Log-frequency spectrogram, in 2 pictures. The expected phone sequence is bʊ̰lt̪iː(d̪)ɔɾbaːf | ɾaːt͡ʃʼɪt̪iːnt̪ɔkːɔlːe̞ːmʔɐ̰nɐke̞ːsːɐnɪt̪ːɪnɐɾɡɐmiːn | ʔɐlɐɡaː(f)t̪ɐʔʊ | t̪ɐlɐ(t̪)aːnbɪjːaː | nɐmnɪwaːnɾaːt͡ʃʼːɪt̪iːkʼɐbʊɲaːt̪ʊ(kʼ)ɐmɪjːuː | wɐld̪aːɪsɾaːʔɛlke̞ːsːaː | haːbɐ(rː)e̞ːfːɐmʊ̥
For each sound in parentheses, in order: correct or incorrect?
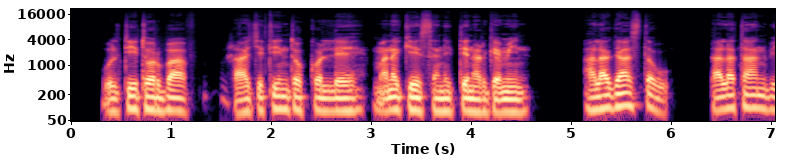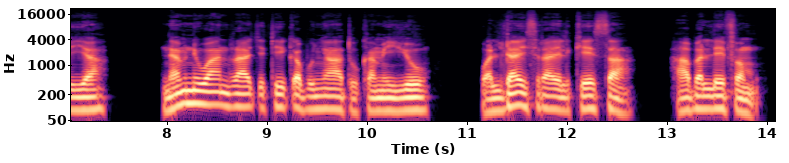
incorrect, incorrect, correct, incorrect, incorrect

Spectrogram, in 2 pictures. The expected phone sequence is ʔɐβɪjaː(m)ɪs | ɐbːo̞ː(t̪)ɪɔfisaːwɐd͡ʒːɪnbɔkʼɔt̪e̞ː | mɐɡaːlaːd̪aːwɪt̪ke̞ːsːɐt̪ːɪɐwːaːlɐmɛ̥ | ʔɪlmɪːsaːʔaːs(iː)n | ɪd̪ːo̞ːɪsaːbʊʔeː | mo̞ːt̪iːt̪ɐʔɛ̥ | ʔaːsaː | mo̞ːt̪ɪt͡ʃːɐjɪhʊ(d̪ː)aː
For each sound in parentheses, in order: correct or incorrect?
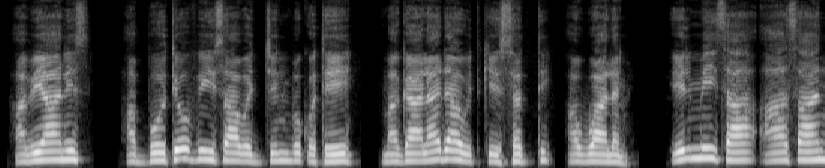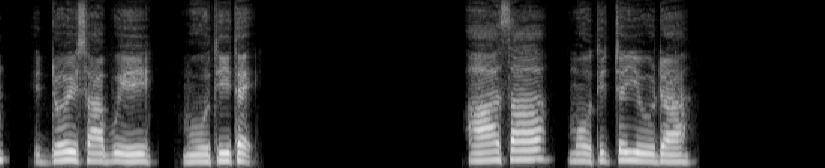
incorrect, correct, incorrect, incorrect

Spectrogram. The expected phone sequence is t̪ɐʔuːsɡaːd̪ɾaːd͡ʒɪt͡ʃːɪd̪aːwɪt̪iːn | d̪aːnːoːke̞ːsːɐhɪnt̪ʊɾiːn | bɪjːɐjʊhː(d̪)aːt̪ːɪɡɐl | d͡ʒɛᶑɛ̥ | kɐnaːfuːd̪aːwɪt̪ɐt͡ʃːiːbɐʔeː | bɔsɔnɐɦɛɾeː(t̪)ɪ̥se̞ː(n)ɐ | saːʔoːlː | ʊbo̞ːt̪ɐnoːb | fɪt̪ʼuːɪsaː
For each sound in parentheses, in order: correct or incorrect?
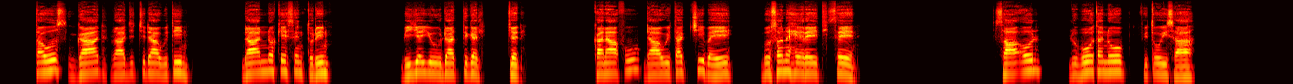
correct, correct, correct

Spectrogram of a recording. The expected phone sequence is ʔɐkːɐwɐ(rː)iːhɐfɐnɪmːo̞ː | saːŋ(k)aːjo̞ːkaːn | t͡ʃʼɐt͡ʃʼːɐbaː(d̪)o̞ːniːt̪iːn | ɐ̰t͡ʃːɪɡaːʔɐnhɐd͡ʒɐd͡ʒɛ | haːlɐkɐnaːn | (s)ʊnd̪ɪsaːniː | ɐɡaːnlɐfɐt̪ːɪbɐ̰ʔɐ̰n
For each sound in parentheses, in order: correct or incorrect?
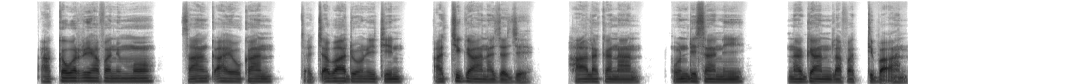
correct, incorrect, correct, incorrect

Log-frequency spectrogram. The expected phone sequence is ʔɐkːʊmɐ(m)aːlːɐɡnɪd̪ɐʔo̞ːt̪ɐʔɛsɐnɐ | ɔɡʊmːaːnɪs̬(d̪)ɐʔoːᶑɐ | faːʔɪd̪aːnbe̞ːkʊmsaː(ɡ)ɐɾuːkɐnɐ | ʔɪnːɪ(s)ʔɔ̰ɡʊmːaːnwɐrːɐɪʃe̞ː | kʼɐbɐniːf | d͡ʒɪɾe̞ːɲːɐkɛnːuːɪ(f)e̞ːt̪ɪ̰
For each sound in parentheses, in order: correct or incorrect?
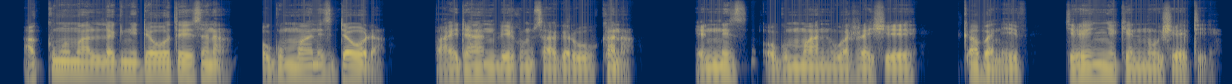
correct, correct, correct, correct, incorrect

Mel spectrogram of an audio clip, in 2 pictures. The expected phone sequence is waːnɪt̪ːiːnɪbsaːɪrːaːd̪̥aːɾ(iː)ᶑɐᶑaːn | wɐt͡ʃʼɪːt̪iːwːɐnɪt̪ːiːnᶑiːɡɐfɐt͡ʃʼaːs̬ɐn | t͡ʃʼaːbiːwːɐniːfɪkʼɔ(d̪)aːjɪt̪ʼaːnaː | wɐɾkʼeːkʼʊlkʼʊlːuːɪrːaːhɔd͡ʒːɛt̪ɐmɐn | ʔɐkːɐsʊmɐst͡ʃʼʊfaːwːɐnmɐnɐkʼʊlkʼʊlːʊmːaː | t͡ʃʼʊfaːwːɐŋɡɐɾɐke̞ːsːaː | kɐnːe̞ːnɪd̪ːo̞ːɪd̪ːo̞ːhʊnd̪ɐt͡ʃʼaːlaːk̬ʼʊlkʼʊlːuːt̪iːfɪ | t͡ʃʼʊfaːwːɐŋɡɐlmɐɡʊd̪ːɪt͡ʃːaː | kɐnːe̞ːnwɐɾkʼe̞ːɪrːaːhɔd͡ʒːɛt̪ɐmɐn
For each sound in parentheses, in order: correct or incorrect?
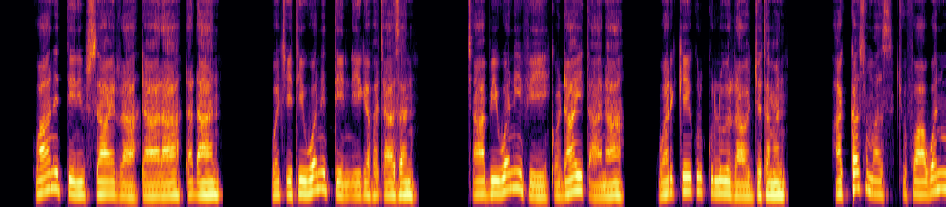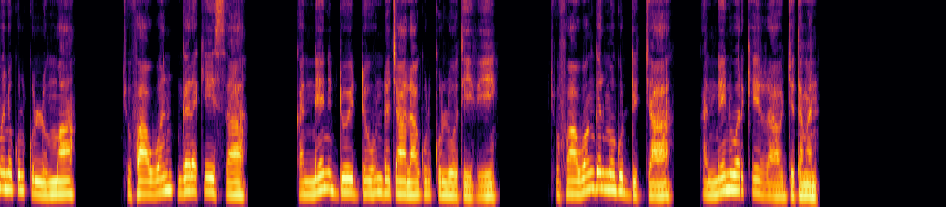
incorrect, correct

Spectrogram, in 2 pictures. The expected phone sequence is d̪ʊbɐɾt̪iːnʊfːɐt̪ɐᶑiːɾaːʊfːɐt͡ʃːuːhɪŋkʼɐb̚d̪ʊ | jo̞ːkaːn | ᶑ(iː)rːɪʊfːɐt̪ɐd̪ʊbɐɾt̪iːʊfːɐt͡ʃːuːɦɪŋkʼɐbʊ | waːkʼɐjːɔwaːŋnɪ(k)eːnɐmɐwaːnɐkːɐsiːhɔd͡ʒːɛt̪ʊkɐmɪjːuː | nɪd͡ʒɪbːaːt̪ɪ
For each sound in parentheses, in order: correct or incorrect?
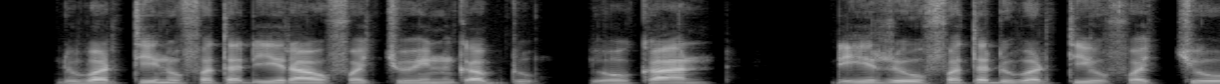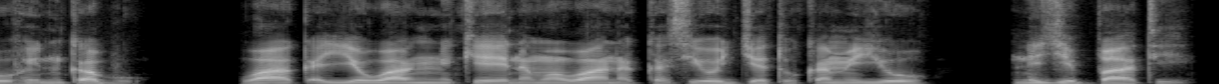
correct, correct

